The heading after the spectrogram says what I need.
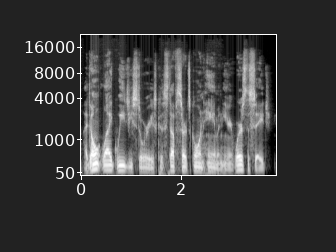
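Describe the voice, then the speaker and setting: Deep gravelly-voiced man hosting a podcast. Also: lively intonation, normal speed, a little mellow, no room sound, studio quality. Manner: laid-back, jokey, swears casually. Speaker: podcast host reading listener stories. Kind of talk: casual podcast chat and story reading.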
